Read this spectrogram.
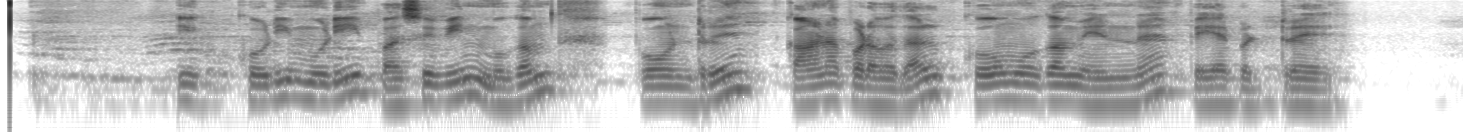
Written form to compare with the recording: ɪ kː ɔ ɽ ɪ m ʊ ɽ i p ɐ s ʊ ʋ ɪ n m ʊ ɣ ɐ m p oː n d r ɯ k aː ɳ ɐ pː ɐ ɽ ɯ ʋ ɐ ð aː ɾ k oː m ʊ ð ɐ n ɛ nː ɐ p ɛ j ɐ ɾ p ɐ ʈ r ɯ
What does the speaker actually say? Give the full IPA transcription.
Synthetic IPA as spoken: ɪ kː ɔ ɽ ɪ m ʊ ɽ i p ɐ s ɯ ʋ ɪ n m ʊ ɣ ɐ m p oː n d r ɯ k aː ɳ ɐ pː ɐ ɽ ɯ ʋ ɐ ð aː l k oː m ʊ ɣ ɐ m ɛ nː ɐ p ɛ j ɐ ɾ p ɐ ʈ r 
